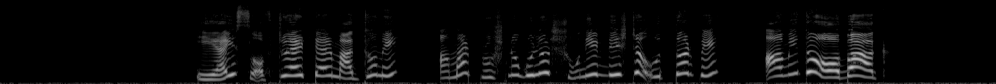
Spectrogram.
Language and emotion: Bengali, surprised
